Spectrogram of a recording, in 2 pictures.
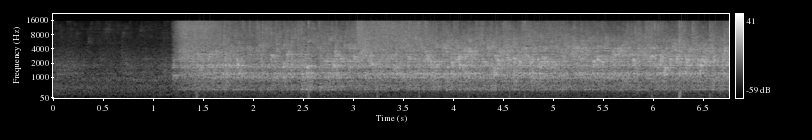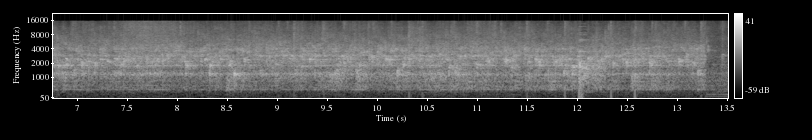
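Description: Halved, par-boiled potatoes frying in hot mustard oil in a pan, a loud steady sizzle. It starts suddenly about a second in as the potatoes go into the oil and stops abruptly just before the end.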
